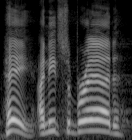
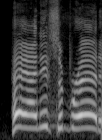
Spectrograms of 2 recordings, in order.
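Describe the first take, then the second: First: Raised voice calling at the door; calling out for bread. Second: Much higher, loud "Hey" up front; desperate call. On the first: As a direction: call up to the window for bread. Friend knocking for bread at night. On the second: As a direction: cry out for bread urgently. Friend calls out desperately. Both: Acted.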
